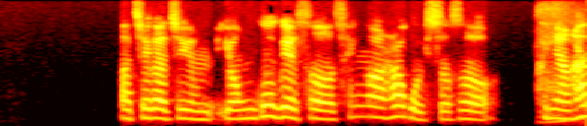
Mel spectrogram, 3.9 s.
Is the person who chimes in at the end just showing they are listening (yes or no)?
yes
